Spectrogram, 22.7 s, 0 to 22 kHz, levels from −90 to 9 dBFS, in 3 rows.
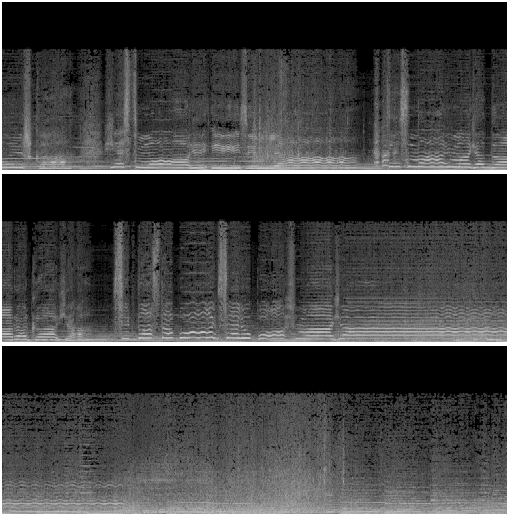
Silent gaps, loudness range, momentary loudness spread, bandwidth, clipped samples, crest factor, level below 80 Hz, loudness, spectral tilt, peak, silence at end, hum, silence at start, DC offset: none; 3 LU; 5 LU; 16 kHz; under 0.1%; 12 dB; -38 dBFS; -20 LUFS; -5 dB/octave; -8 dBFS; 0 s; none; 0 s; under 0.1%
